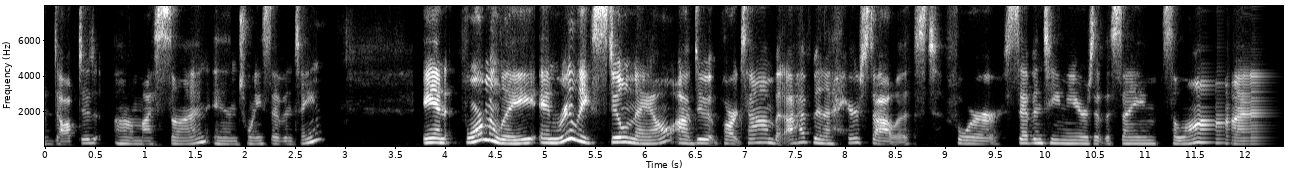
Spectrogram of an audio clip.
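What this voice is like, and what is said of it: Southern US accent. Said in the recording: “I live in South Carolina, so you can tell a little bit by my accent. I got some Southern sound in it.”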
